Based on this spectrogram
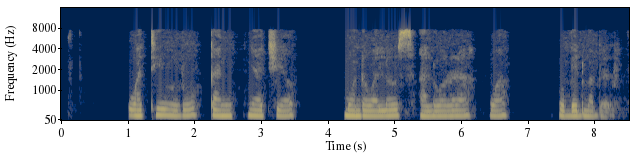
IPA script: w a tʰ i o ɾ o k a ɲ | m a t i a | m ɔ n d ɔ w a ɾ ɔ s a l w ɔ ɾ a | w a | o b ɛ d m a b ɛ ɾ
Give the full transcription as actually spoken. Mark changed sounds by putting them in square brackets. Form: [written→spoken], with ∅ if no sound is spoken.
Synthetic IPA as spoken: w a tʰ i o ɾ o k a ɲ | [m→ɲ] a [t→t͡ʃ] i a | m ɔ n d ɔ w a [ɾ→l] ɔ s a l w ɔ ɾ a | w a | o b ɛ d m a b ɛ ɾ

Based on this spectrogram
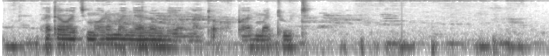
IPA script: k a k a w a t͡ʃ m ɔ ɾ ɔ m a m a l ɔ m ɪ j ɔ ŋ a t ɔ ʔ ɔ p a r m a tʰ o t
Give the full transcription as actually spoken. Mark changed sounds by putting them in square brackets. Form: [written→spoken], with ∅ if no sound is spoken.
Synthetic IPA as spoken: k a [k→t] a w a t͡ʃ m ɔ ɾ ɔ m a [m→ɲ] a l ɔ m ɪ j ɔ ŋ a t ɔ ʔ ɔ p a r m a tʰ [o→u] t

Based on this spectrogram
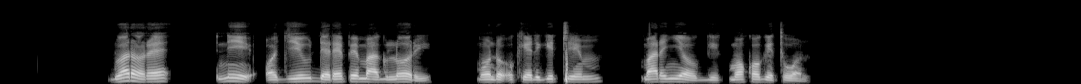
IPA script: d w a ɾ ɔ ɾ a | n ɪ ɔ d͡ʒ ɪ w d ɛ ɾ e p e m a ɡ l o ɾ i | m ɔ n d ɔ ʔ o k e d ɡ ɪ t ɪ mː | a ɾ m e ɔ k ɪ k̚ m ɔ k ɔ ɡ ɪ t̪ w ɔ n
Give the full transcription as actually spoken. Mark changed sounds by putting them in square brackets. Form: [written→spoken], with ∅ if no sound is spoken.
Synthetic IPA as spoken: d w a ɾ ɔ ɾ [a→ɛ] | n ɪ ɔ d͡ʒ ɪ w d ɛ ɾ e p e m a ɡ l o ɾ i | m ɔ n d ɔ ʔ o k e d ɡ ɪ t ɪ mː | a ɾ [m→ɲ] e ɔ [k→ɡ] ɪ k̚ m ɔ k ɔ ɡ ɪ t̪ w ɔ n

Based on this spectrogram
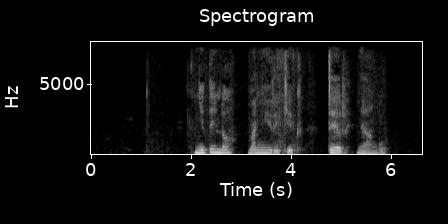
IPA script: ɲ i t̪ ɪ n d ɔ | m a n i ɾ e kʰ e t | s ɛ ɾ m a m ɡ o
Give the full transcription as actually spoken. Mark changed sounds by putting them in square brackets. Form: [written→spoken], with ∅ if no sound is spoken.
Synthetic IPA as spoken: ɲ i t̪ ɪ n d ɔ | m a [n→ɲ] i ɾ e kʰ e [t→k] | [s→t] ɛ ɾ [m→ɲ] a [m→ŋ] ɡ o

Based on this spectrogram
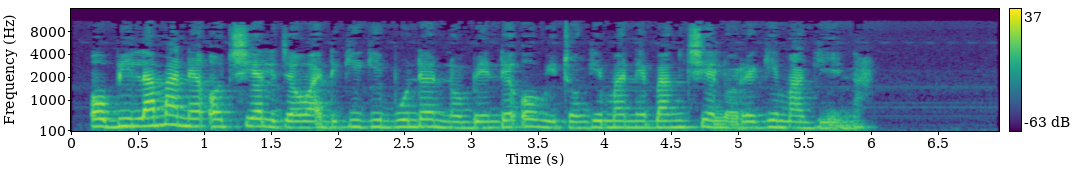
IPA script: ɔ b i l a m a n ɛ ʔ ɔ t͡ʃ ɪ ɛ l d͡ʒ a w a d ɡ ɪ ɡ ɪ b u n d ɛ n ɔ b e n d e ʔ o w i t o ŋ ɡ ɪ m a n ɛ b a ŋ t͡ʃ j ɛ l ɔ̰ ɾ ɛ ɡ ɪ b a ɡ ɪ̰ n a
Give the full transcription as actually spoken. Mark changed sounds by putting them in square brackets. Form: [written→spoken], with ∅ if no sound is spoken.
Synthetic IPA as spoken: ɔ b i l a m a n ɛ ʔ ɔ t͡ʃ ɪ ɛ l d͡ʒ a w a d ɡ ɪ ɡ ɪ b u n d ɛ n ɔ b e n d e ʔ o w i t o ŋ ɡ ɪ m a n ɛ b a ŋ t͡ʃ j ɛ l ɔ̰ ɾ ɛ ɡ ɪ [b→m] a ɡ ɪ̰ n a

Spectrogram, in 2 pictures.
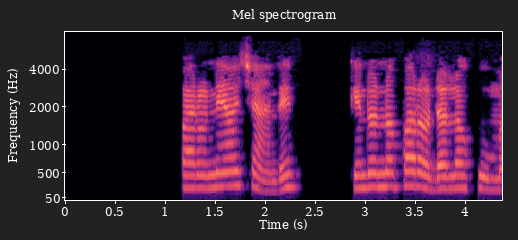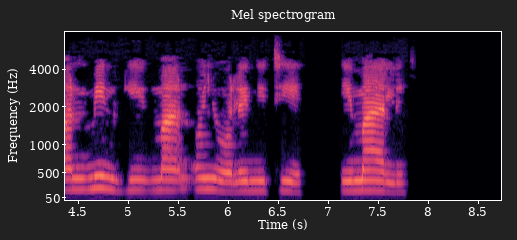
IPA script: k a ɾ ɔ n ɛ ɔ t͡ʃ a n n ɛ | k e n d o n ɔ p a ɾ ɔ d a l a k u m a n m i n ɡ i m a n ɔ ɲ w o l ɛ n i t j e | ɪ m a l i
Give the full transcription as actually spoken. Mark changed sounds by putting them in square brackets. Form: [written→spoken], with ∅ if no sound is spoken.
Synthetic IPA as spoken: [k→p] a ɾ ɔ n ɛ ɔ t͡ʃ a n [n→d] ɛ | k e n d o n ɔ p a ɾ ɔ d a l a k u m a n m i n ɡ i m a n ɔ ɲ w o l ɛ n i t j e | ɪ m a l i

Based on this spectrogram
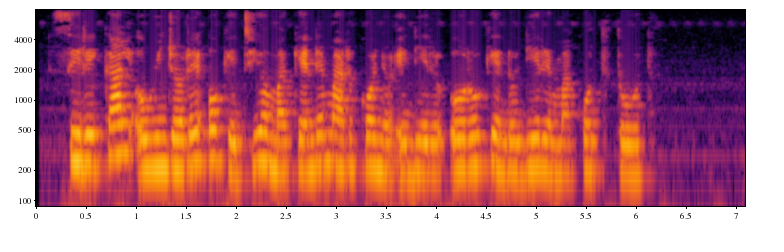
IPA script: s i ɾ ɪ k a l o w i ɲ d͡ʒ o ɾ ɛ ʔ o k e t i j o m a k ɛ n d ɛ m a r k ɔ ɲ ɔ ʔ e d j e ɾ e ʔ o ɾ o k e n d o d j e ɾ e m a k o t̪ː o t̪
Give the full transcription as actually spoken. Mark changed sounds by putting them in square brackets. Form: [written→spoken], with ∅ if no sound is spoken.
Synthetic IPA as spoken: s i ɾ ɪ k a l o w i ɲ d͡ʒ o ɾ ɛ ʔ o k e t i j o m a k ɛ n d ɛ m a r k ɔ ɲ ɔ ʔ e d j e ɾ e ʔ o ɾ o k e n d o d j e ɾ e m a k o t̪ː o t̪

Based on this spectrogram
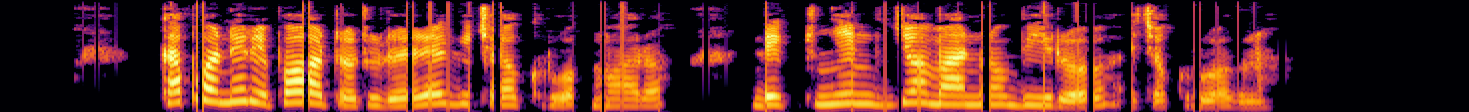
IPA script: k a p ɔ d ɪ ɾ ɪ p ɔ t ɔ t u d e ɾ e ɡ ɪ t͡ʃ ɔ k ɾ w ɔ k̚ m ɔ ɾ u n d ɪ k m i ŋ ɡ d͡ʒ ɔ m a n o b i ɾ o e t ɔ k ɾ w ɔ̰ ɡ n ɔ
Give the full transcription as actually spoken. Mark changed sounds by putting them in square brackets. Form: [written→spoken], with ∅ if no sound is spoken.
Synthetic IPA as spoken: k a p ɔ [d→n] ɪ ɾ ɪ p ɔ t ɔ t u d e ɾ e ɡ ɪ t͡ʃ ɔ k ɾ w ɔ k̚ m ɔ ɾ [u→ɔ] n d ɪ k [m→ɲ] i ŋ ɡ d͡ʒ ɔ m a n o b i ɾ o e [t→t͡ʃ] ɔ k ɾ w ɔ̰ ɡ n ɔ

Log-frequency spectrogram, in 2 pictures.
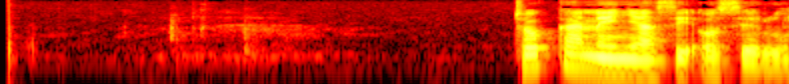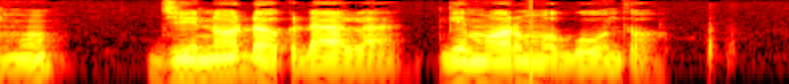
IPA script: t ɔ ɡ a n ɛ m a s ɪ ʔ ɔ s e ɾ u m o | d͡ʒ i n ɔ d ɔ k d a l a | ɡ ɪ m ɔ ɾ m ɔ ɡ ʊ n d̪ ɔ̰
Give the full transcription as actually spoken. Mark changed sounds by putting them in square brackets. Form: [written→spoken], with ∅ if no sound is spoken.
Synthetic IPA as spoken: t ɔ [ɡ→k] a n ɛ [m→ɲ] a s ɪ ʔ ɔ s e ɾ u m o | d͡ʒ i n ɔ d ɔ k d a l a | ɡ ɪ m ɔ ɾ m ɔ ɡ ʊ n d̪ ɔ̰

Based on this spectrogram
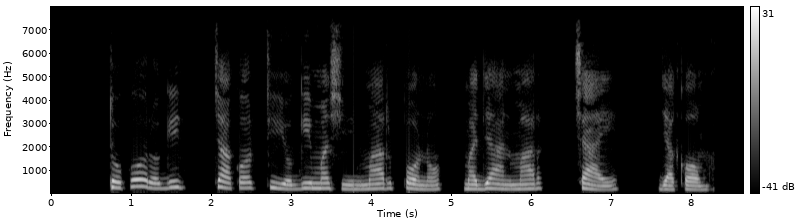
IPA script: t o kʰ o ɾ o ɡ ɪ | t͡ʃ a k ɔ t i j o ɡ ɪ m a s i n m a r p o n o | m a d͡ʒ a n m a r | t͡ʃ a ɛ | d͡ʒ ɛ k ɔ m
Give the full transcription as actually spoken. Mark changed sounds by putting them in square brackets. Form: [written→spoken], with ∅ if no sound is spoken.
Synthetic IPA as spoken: t o [kʰ→k] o ɾ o ɡ ɪ | t͡ʃ a k ɔ t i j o ɡ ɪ m a [s→ʃ] i n m a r p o n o | m a d͡ʒ a n m a r | t͡ʃ a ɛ | d͡ʒ [ɛ→a] k ɔ m

